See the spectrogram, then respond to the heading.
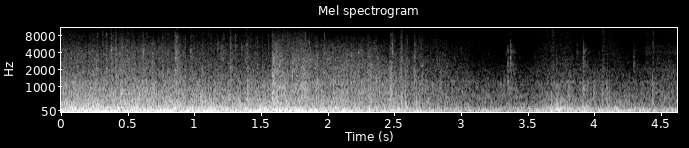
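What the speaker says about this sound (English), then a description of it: "But he drops bombs here," A bomb explodes in Dark Souls Remastered, a dense, loud roaring blast that rumbles on for several seconds and slowly fades, with no voices over it.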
